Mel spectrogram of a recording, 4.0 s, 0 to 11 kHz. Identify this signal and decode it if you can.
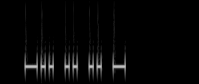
Morse code, heard as a keyed tone, about 15 wpm, 700 Hz. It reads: DIIT
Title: Four Challenging Letter-Number Combinations 15wpm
